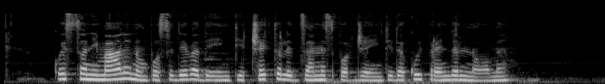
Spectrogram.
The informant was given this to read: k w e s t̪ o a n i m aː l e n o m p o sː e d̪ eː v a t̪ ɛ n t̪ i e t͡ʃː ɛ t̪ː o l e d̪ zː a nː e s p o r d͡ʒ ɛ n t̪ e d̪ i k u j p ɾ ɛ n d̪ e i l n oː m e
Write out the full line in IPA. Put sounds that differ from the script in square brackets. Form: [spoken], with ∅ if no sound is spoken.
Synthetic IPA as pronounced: k w e s t̪ o a n i m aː l e n o m p o sː e d̪ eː v a [d̪] ɛ n t̪ i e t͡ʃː ɛ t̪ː o l e d̪ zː a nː e s p o r d͡ʒ ɛ n t̪ [i] d̪ [a] k u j p ɾ ɛ n d̪ e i l n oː m e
